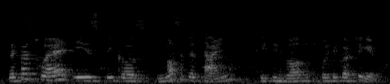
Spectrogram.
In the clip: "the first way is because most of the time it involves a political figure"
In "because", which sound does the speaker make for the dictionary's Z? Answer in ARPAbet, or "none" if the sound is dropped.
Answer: Z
